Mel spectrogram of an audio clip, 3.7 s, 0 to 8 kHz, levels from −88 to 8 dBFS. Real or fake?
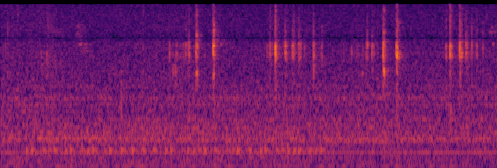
real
